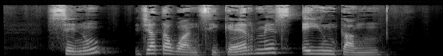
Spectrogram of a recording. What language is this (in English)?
Occitan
